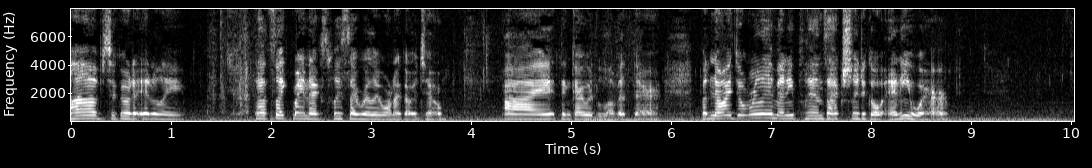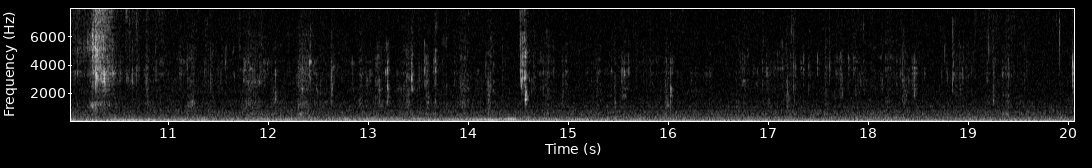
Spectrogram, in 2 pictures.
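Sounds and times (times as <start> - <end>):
low hum in car: 0.0 - 20.0
chewing crunches and mouth clicks: 8.8 - 20.0.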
